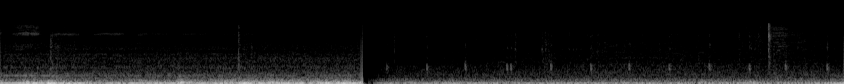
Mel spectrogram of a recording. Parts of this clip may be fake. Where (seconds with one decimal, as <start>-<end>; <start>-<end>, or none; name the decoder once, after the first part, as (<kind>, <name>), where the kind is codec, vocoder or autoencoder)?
3.6-4.1 (vocoder, Vocos)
